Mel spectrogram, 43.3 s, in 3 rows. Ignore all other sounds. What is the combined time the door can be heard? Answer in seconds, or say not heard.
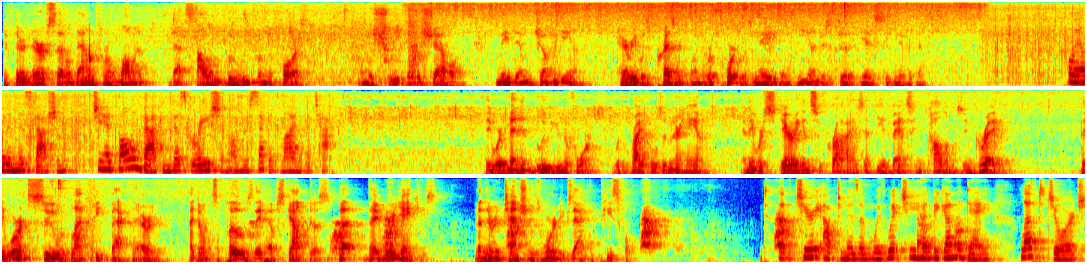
2 s.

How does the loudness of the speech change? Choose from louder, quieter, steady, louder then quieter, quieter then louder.
steady.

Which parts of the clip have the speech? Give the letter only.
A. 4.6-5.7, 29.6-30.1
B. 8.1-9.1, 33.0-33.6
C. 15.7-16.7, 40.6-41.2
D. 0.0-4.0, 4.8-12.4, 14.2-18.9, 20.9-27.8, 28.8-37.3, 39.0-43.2
D.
